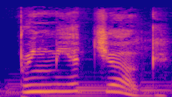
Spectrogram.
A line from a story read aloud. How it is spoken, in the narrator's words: the stream answered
